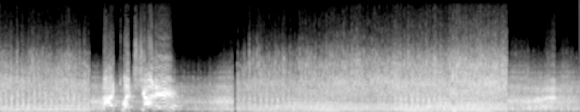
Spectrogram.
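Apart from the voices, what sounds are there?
police helicopters flying overhead, from a French film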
